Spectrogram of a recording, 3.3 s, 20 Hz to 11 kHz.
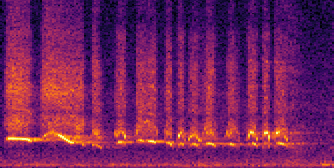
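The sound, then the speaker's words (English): A person whistles a rapid, warbling string of varied pitches with speech-like rhythm, fairly loud, imitating a whistled language for a few seconds with no talking. “But there are over 50 known whistled languages. that are just whistles.”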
